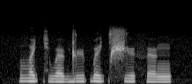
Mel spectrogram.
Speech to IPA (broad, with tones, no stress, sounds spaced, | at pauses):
ðˤ ɐ˦ c w ɐ˧ ɖ ø˦ ɓ ɜ˦ c ʃ ɘ˦ θ ɐ˦ ŋ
